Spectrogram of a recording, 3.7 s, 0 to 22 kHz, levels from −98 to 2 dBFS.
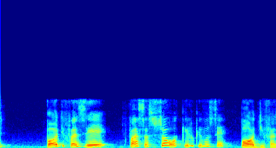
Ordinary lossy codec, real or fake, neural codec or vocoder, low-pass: AAC, 48 kbps; real; none; 7.2 kHz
